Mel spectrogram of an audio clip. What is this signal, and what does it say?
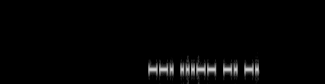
Morse code, heard as a keyed tone, about 43 wpm, 700 Hz. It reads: G3NN
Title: DXCC-100 Call Signs - 4 Characters - Repeated 2x - 45wpm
